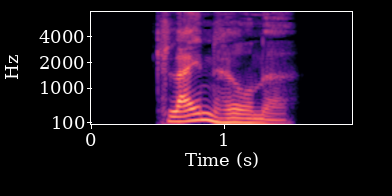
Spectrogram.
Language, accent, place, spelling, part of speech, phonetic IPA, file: German, Germany, Berlin, Kleinhirne, noun, [ˈklaɪ̯nˌhɪʁnə], De-Kleinhirne.ogg
- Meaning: nominative/accusative/genitive plural of Kleinhirn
